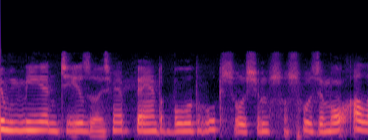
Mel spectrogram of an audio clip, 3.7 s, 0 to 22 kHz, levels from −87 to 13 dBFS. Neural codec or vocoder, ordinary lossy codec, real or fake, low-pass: codec, 16 kHz, 1 kbps, FunCodec, trained on LibriTTS, 50 frames a second; none; fake; 5.4 kHz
